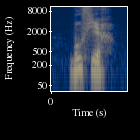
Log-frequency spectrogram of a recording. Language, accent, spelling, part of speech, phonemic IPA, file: French, France, bouffir, verb, /bu.fiʁ/, LL-Q150 (fra)-bouffir.wav
- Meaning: 1. to cause to become swollen or puffy 2. to puff up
